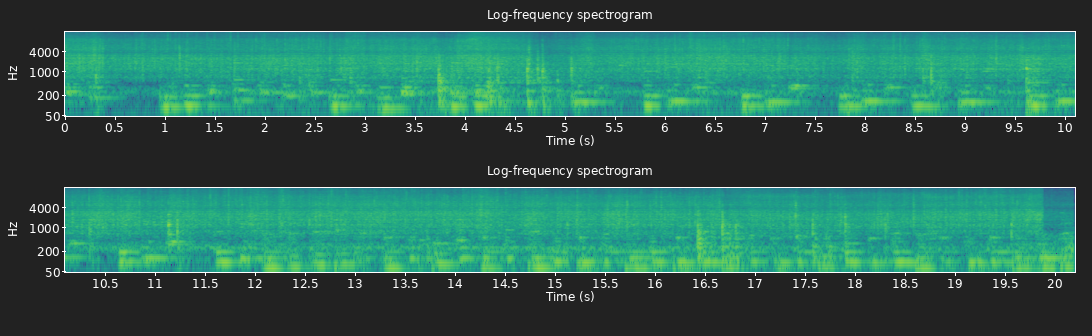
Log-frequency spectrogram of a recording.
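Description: Kimchi fried rice sizzling in an oiled wok as it is stirred and tossed with a wooden spatula. The spatula knocks and scrapes against the pan now and then.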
